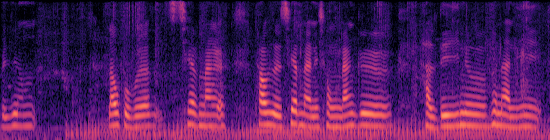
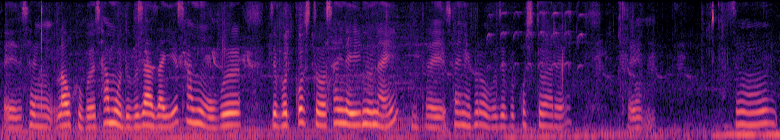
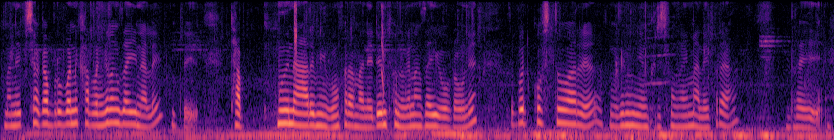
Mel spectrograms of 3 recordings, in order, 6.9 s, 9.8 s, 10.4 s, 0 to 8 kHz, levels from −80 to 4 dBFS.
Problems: low volume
